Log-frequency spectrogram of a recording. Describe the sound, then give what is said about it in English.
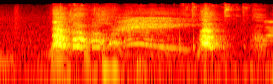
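A big dog barks twice, two loud, rough barks about a second and a half apart, with a brief high whine sliding downward in between. “This dog over here is big.”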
